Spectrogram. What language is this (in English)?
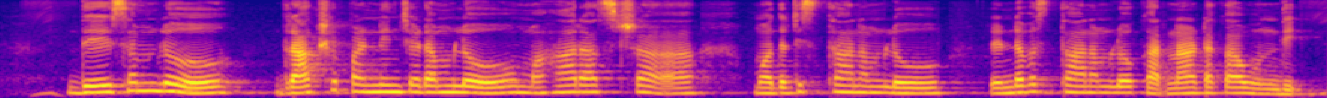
Telugu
